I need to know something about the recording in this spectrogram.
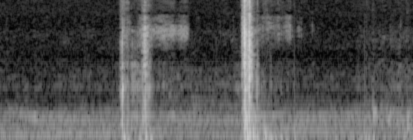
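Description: Handling knocks on an action camera worn at the arm as the angler moves: three sharp knocks, at about one second, a second and a half, and two and a half seconds in, the last the loudest, over a faint steady hum.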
